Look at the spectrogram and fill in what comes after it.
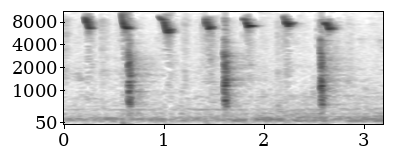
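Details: Squirrel, described as a pest, calling its mother: a run of sharp, very high chirps, each slurring quickly downward, about seven in three seconds, with faint clicks between and a low steady hum beneath.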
